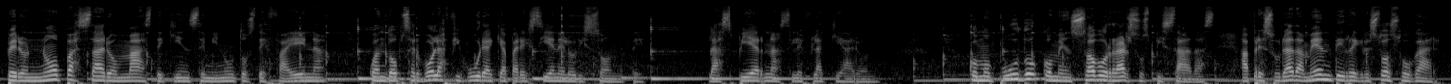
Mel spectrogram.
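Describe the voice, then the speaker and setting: A woman with a low voice narrates a radio drama. Her delivery is measured and literary, like a storyteller's, and music plays behind her.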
